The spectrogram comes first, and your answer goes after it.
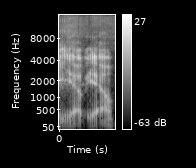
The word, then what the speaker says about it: Jojo: let go and then jojo is like well we'll just see we really should just call him yo-yo yeah i mean if you're pronouncing it correctly it would be yo-yo but it's always just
